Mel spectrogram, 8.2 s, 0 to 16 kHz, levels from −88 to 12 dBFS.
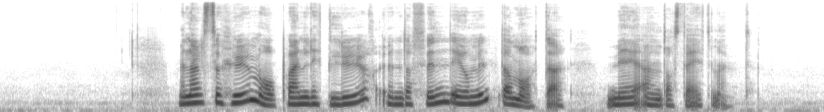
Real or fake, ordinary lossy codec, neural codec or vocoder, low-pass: fake; none; codec, 44.1 kHz, 3.4 kbps, Pupu-Codec; 14.4 kHz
